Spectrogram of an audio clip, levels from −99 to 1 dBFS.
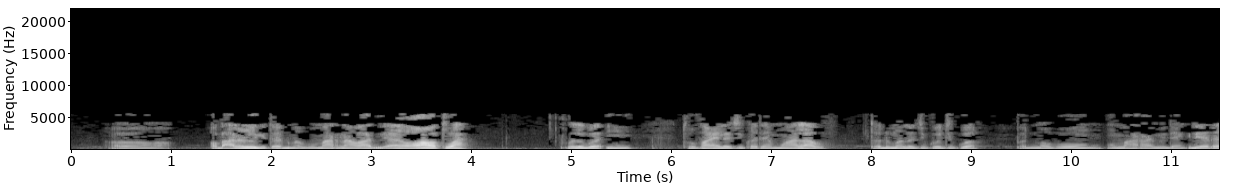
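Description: From start to finish the speech has no treble above about 5.5 kHz and sounds watery and swirly, with chirpy s sounds and smeared attacks. That's heavy damage that most likely comes from MP3 compression, pointing to a very low bitrate around 16 kbps.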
